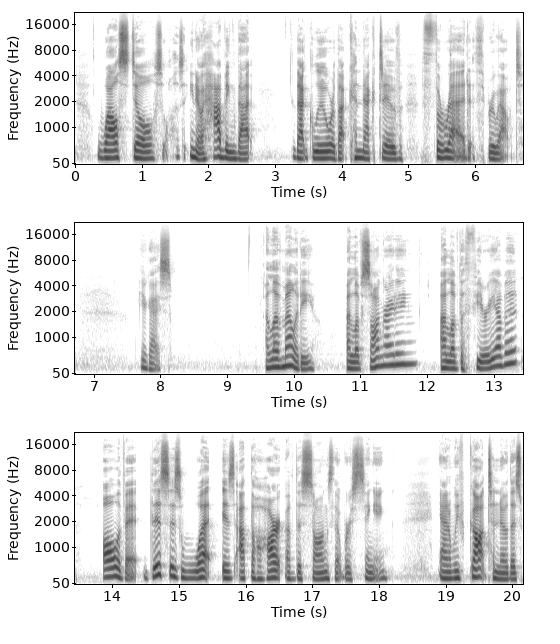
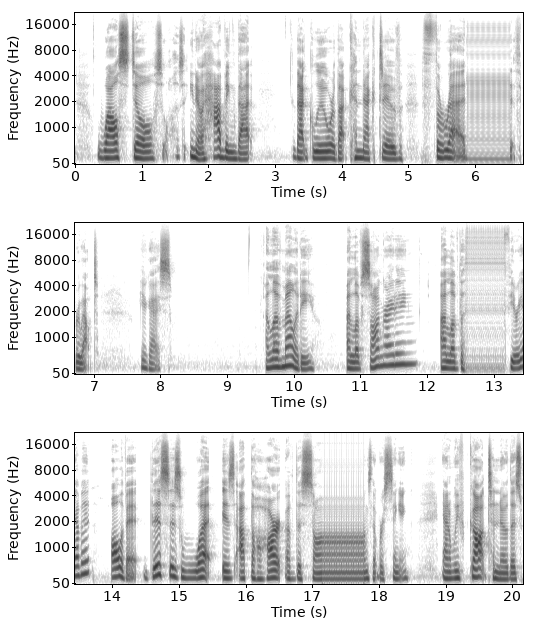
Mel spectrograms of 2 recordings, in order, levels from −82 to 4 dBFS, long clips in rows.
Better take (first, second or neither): first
